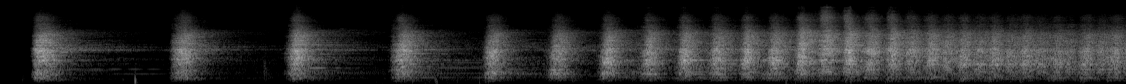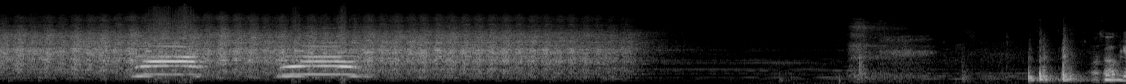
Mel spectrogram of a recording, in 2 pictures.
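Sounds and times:
train whistle blasts from a hand-operated train sound machine: 0:00.3 - 0:06.2, 0:12.0 - 0:18.6
train chuffing sound effect from a hand-operated train sound machine: 0:00.3 - 0:21.2.

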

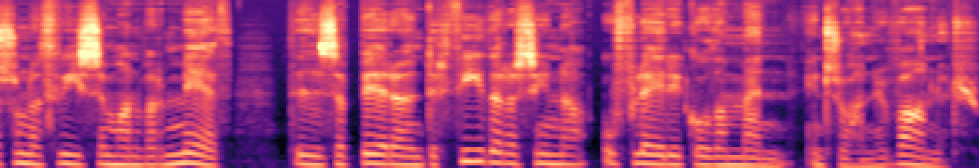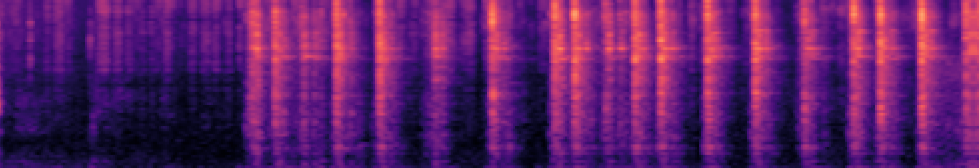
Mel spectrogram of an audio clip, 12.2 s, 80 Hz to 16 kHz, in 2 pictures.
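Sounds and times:
speech: 0:00.0 - 0:06.2
typewriter typing: 0:07.6 - 0:12.2.

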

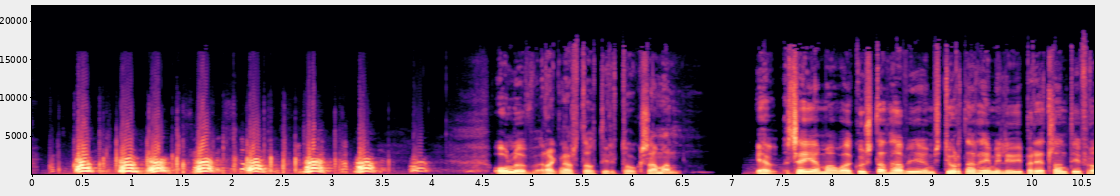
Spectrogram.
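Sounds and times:
dog barking and whimpering: 0:00.4 - 0:04.0
speech: 0:04.7 - 0:06.6, 0:07.2 - 0:10.6.

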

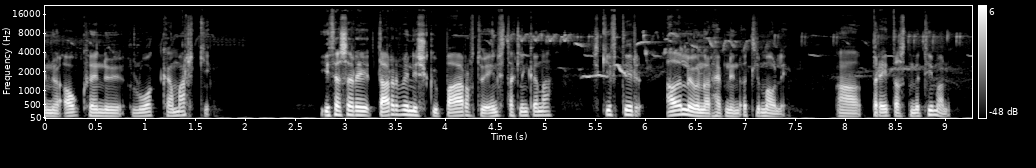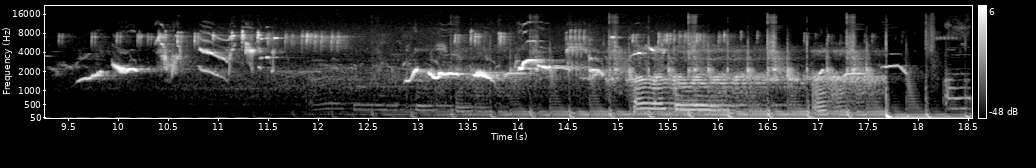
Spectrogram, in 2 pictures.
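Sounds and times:
speech: 0:00.0 - 0:01.8, 0:02.8 - 0:09.2
bird song: 0:00.0 - 0:18.2.

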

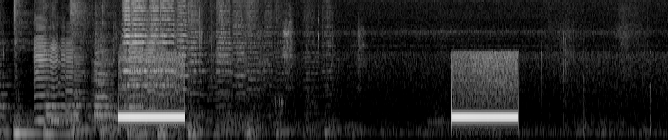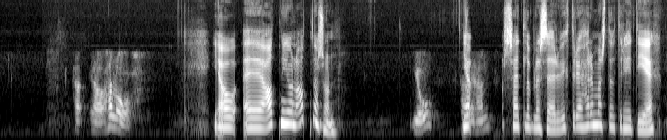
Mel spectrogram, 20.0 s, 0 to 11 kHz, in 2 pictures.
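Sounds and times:
telephone ringback tone while a number is dialled: 0:01.8 - 0:02.8, 0:06.8 - 0:07.8
speech: 0:11.4 - 0:12.1, 0:13.2 - 0:15.2, 0:16.2 - 0:20.0.

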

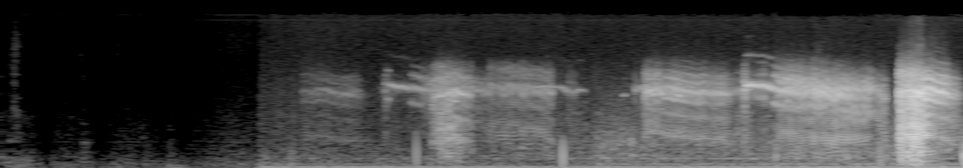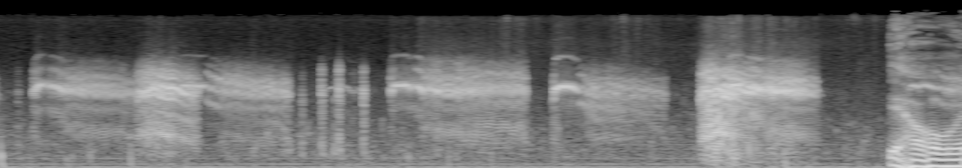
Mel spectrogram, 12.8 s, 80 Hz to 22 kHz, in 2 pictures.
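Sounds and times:
low steady rumble: 0:01.4 - 0:12.8
Arctic terns calling with harsh grating screeches: 0:02.0 - 0:12.0
speech: 0:12.4 - 0:12.8.

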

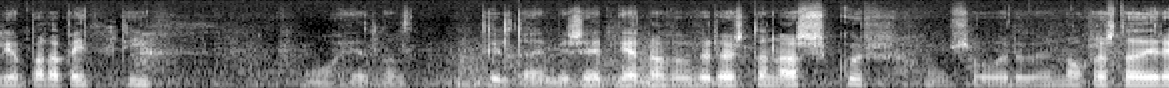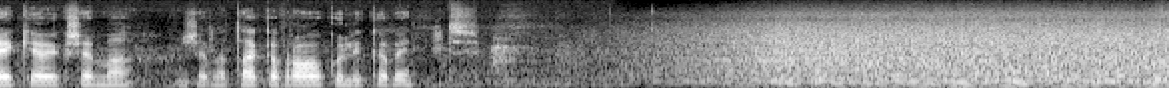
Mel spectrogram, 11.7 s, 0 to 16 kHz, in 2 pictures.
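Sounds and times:
speech: 0:00.0 - 0:08.6
large industrial fans roaring in a drying chamber: 0:08.8 - 0:11.6.

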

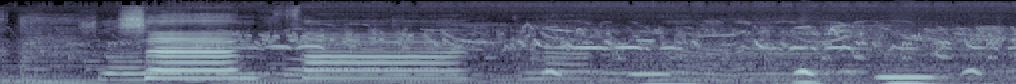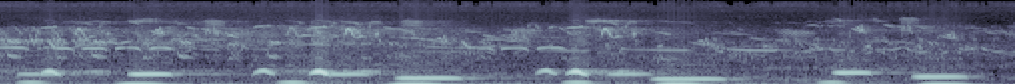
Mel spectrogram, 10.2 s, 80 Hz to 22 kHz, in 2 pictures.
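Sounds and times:
birds hooting on a moor: 0:00.2 - 0:10.1
faint bird chirps and whistles on a moor: 0:01.2 - 0:10.1.

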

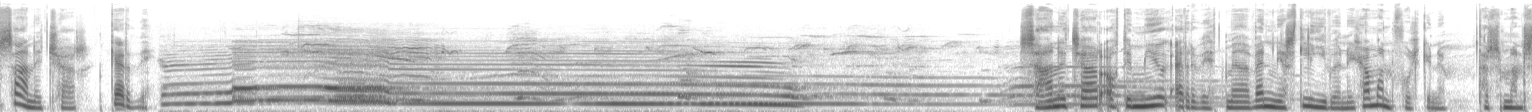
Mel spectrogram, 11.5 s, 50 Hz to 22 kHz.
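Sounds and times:
speech: 0:00.0 - 0:01.5, 0:07.7 - 0:11.4
wolves howling in chorus: 0:01.2 - 0:09.9.

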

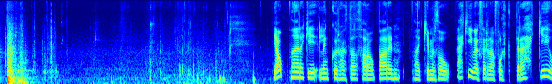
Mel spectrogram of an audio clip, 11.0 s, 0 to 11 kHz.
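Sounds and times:
door shutting: 0:00.0 - 0:01.4
speech: 0:05.5 - 0:11.0.

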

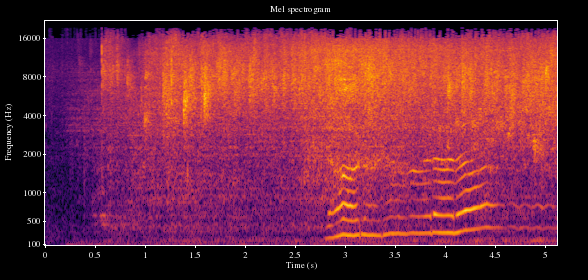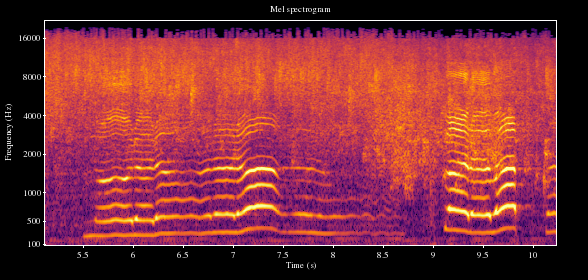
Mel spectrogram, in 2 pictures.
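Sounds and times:
running shower water: 0:00.2 - 0:10.2.

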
